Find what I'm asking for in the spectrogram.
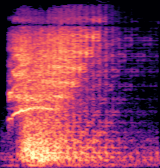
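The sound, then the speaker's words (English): A harsh, electronic, keyboard-like scream sound effect from a movie, heard after a character yells "Night Rider": a loud, bright wail with a slightly rising tone over a noisy, crashing texture. It holds for about two seconds, easing off a little at the end. “There's this weird sound after he yells Nightrider.”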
